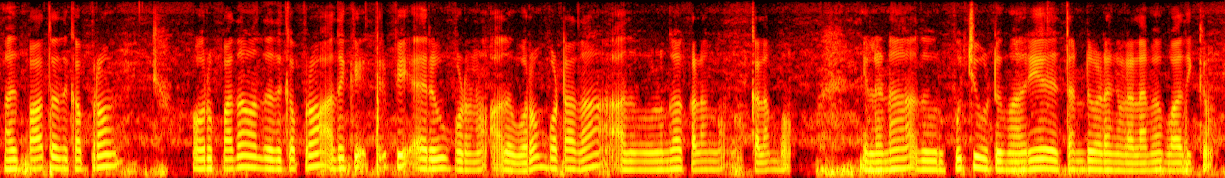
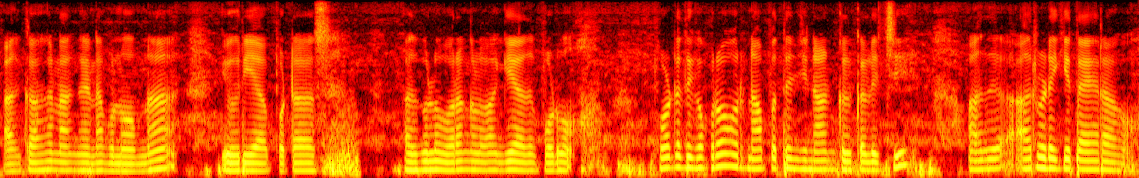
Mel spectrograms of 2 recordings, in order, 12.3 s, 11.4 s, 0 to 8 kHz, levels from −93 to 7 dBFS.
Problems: background sounds at intervals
